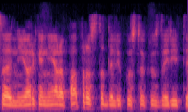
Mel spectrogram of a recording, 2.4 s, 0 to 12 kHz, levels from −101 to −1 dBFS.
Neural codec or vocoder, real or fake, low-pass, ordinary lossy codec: vocoder, 48 kHz, 128 mel bands, Vocos; fake; 10.8 kHz; AAC, 48 kbps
